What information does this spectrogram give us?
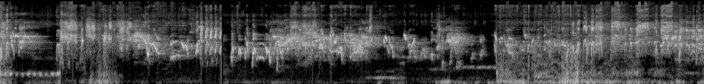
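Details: Parakeets share a warm winter-morning meal, chirping in lively, tangled bursts of shrill twitters and squawks. A brief steady tone is heard near the start, and a louder burst of chatter comes toward the end.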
